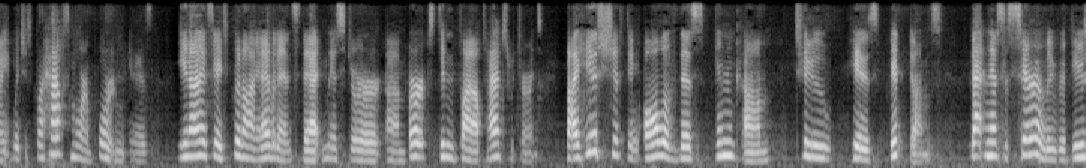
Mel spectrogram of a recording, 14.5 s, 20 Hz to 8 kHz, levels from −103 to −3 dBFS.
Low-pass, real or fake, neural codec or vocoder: 7.2 kHz; fake; codec, 16 kHz in and 24 kHz out, 0.6 kbps, FireRedTTS-2 codec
